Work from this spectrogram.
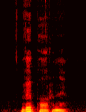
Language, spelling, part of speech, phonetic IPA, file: Polish, wyborny, adjective, [vɨˈbɔrnɨ], LL-Q809 (pol)-wyborny.wav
